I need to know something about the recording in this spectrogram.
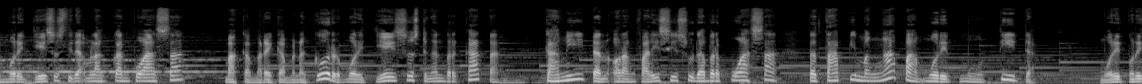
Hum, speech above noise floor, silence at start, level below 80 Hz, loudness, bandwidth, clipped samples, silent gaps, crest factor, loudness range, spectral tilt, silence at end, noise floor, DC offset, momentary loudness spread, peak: none; 19 dB; 0 s; -46 dBFS; -21 LUFS; 15.5 kHz; under 0.1%; none; 18 dB; 1 LU; -5.5 dB/octave; 0 s; -40 dBFS; under 0.1%; 10 LU; -2 dBFS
